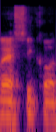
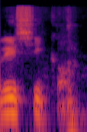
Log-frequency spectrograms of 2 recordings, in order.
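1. Vokal pertama berbunyi seperti 'e'. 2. Vokal pertama berbunyi seperti 'i'. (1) "bukan resiko" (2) "risiko yang betul"

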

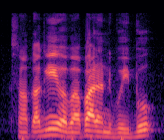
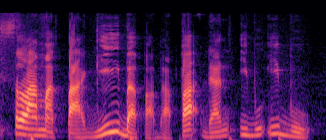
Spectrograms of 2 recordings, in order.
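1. Diucapkan sambil bergumam, gerakan mulutnya sedikit. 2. Setiap suku kata diucapkan dengan jelas dan lengkap. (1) "Itu bergumam" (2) "Semuanya harus jelas"

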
